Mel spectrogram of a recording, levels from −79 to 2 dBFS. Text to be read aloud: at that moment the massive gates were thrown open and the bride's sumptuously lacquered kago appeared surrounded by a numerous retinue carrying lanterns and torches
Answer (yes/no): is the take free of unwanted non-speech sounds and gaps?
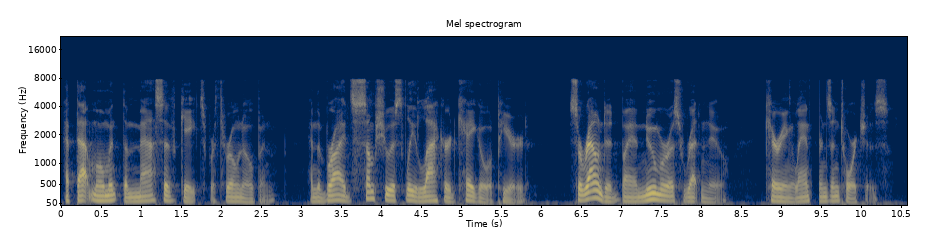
no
